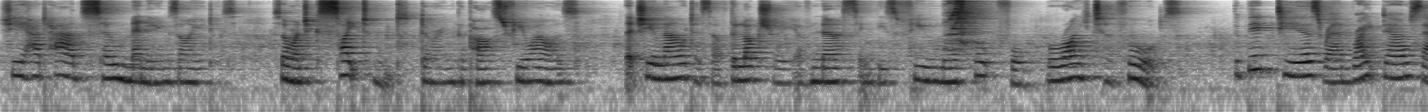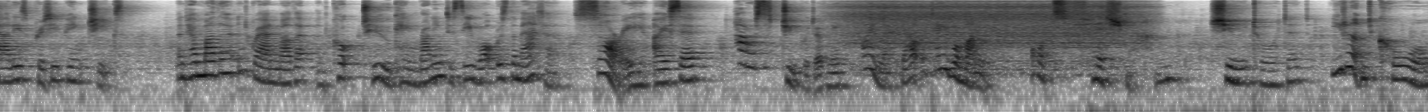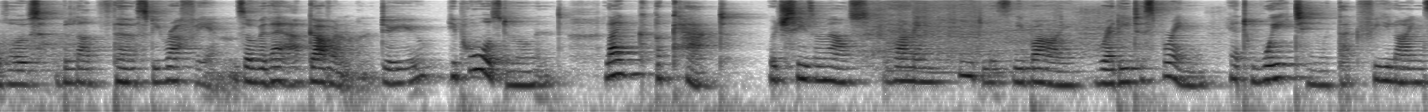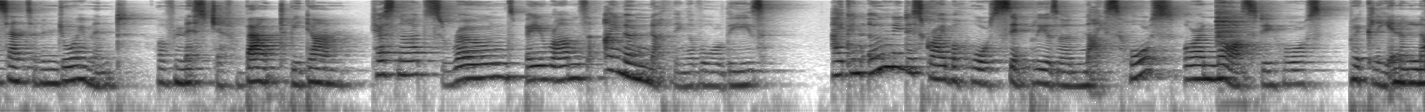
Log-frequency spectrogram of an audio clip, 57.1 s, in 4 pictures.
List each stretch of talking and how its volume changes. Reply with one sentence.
The talking can be heard from 0.1 to 57.0 s, at a steady volume.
